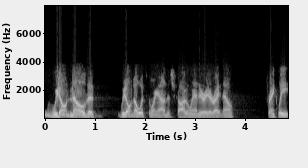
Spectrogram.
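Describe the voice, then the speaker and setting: A man with a medium-pitched voice talks fairly quickly, his pitch varying in an ordinary way. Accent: Midwestern American. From US Midwest, northern Illinois. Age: 50s. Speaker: paranormal researcher. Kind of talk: interview.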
